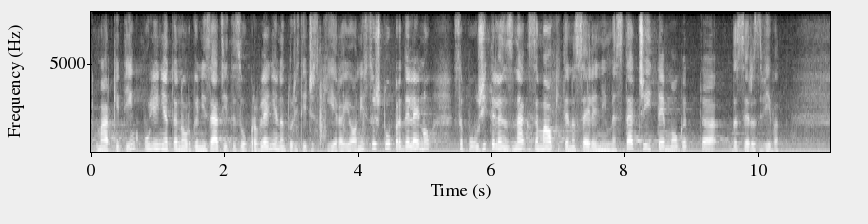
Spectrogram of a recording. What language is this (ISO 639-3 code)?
bul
